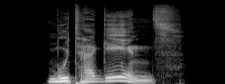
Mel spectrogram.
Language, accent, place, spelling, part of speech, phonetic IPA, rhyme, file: German, Germany, Berlin, Mutagens, noun, [mutaˈɡeːns], -eːns, De-Mutagens.ogg
- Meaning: genitive singular of Mutagen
